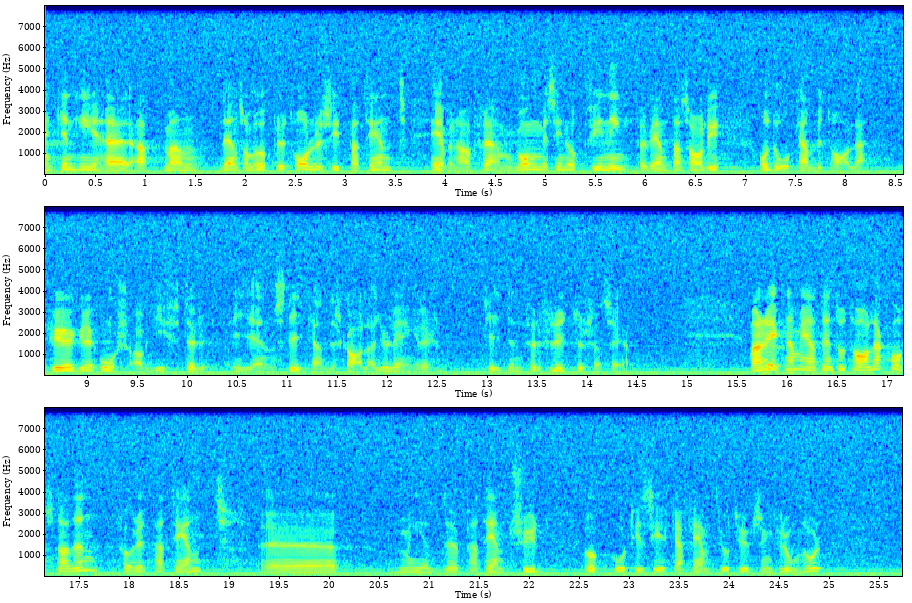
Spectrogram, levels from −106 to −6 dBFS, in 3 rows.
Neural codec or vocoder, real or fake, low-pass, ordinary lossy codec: none; real; none; none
